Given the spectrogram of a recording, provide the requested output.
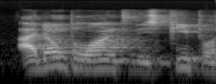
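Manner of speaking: ordinary delivery, nothing marked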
